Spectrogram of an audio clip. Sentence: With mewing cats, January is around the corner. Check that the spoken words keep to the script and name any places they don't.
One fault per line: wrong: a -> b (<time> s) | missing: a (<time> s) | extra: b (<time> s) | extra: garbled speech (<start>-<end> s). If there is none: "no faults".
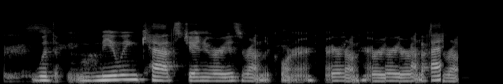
extra: garbled speech (3.2-4.6 s)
